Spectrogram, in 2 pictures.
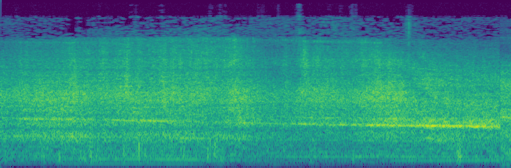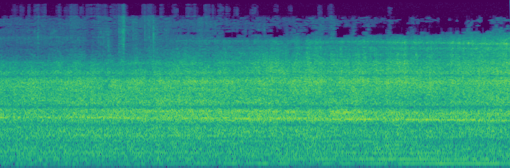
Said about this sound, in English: NASA has their own version of the plane called the Super Guppy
